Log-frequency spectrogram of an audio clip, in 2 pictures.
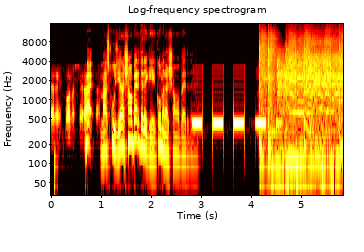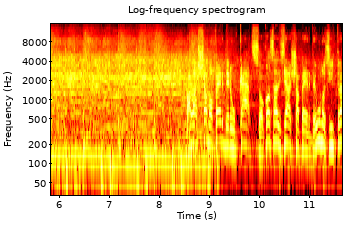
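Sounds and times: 
speech: 0:00.0 - 0:03.1, 0:08.7 - 0:11.6
telephone line tone beeps after a caller hangs up: 0:02.8 - 0:04.3
dense music: 0:04.3 - 0:11.6.

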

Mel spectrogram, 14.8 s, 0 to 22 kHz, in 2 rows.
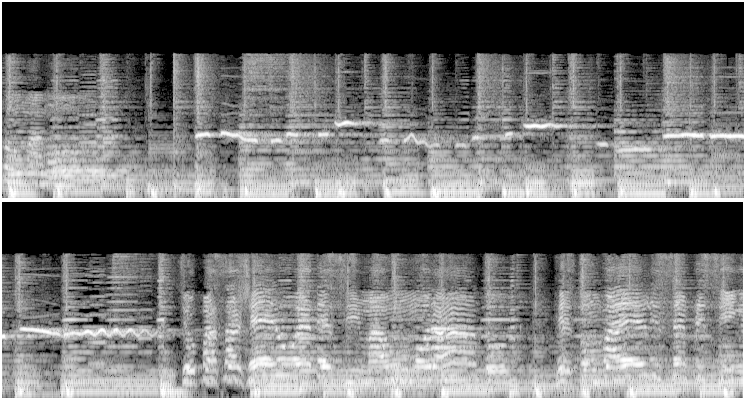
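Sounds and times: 
lively rhythmic backing music: 0:00.0 - 0:14.8
person whistling a melody in a high clear wavering tone: 0:01.9 - 0:09.2.

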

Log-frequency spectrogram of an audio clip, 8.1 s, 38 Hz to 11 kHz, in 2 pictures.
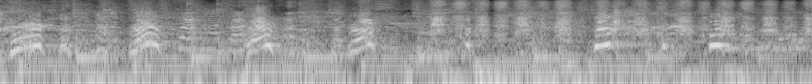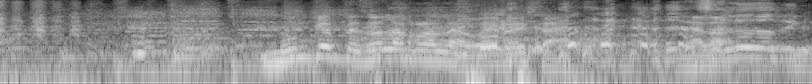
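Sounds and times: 
dog barking with yips and whimpering tones: 0:00.0 - 0:04.4
laughter: 0:00.0 - 0:05.0, 0:06.2 - 0:08.1
speech: 0:00.2 - 0:04.1, 0:05.4 - 0:08.1
scratching and rubbing noises: 0:01.7 - 0:04.7.

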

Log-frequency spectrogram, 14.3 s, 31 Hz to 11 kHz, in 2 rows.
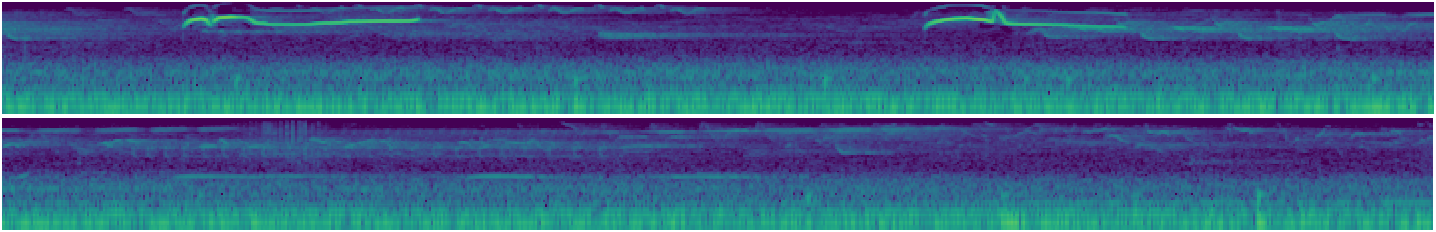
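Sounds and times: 
faint background hum: 0:00.0 - 0:14.3
Eastern wood pewee Contopus virens slurred whistled calls: 0:00.9 - 0:02.1, 0:04.6 - 0:05.6.

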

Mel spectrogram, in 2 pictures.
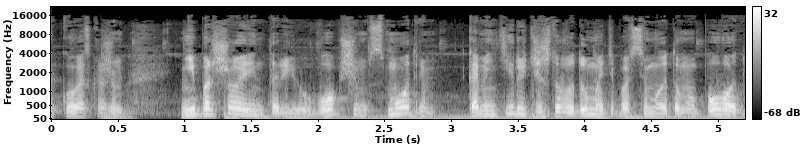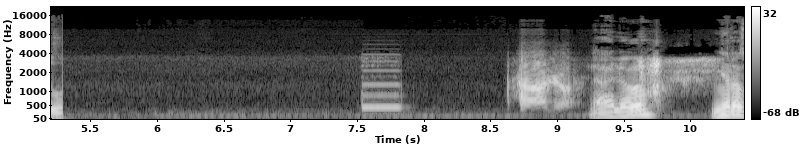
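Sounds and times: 
speech: 0:00.0 - 0:05.3, 0:09.2 - 0:10.3
telephone ringback tone while placing a call: 0:07.6 - 0:07.9.

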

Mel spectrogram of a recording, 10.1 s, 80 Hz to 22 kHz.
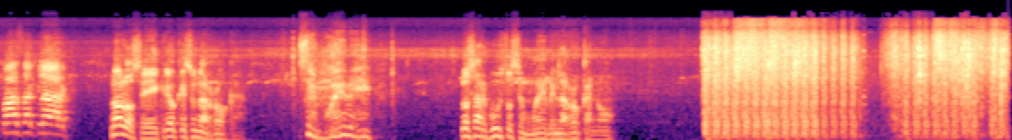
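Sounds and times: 
speech: 0:00.0 - 0:03.9, 0:04.6 - 0:06.3
machine gun fire in a Vietnam War scene: 0:07.1 - 0:10.1.

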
